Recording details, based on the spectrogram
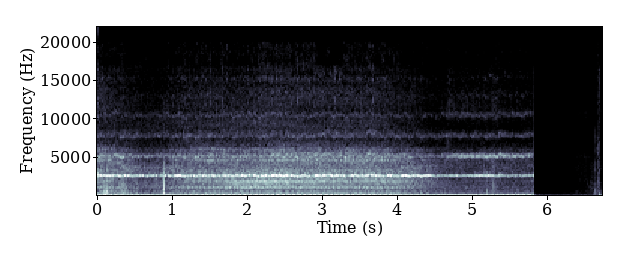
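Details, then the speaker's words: Porsche Boxster 987, warm engine with covers removed, noise absent when cold: steady high-pitched squeal over even idle; persists with drive belt removed, so not pulley-related; intake suction next to check, source still unknown. "So I'm going to press pause until that noise starts to come back. And here's the noise starting to come back."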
